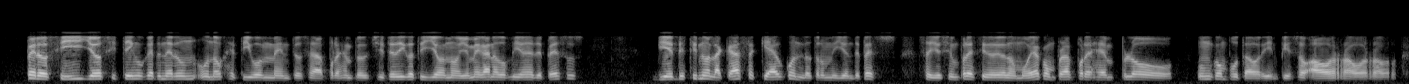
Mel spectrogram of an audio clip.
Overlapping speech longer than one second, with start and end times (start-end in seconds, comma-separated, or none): none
